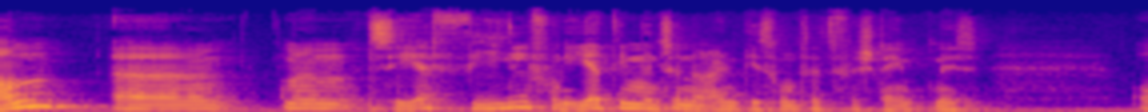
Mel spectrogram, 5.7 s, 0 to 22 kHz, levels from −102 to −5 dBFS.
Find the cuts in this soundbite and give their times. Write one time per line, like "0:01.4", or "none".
0:01.4
0:01.8
0:02.8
